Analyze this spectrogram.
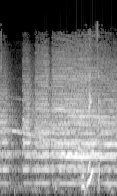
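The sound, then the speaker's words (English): Emergency vehicle sirens wail outside over a steady background rumble, with tonal sweeps rising and falling, loud, alongside traffic noise. “I actually think they're all going to Griffith Park, these sirens.”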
